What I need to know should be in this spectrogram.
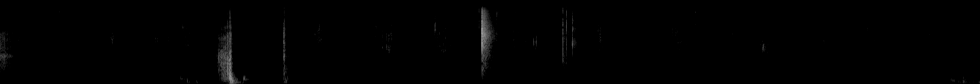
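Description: Sticky slime crackles and squelches between fingers.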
